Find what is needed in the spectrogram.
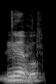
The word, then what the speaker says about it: Ngcebo: Okay, so it's NGCEBO. How do I pronounce that? – Nebo. – Yeah. Okay, I'm correct.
